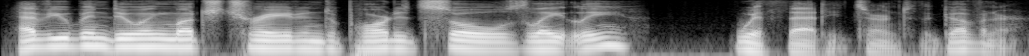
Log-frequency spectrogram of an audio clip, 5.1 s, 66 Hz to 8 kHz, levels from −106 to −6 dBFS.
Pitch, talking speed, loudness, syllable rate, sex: 120 Hz, 200 wpm, -17 LUFS, 5.6 syllables/s, male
